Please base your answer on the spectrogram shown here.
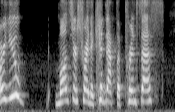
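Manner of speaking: very loud, high-pitched shouting. Game master voicing a group of guards descending on the players, guards yelling. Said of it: "descends upon you and yells".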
